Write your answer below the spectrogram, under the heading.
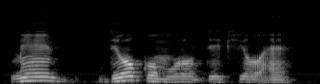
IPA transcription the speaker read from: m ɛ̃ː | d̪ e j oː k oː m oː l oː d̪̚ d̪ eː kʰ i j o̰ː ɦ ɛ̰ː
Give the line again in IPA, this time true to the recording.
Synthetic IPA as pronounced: m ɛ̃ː | d̪ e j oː k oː m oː ɾ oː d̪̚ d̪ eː kʰ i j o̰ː ɦ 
